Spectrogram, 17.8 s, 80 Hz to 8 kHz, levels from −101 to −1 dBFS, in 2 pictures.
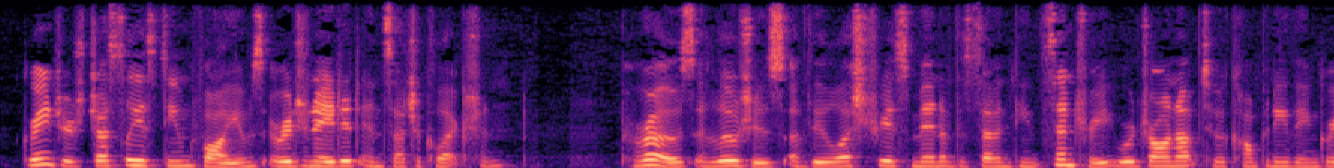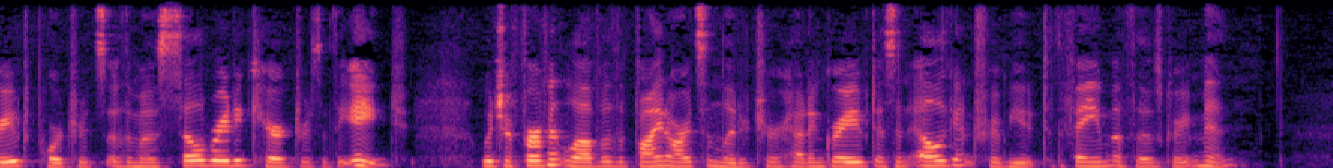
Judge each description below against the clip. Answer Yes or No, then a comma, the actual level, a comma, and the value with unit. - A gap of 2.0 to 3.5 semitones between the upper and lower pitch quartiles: Yes, narrow, 2.5 semitones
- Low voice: No, high, 205 Hz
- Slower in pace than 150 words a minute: No, average, 200 wpm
